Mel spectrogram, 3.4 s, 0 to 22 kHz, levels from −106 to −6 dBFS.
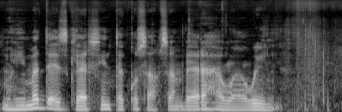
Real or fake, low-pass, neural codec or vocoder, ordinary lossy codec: fake; none; vocoder, 44.1 kHz, 128 mel bands, Pupu-Vocoder; none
